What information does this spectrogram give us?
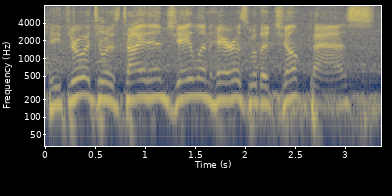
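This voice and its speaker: An American man calls football live on the radio from a stadium booth. His voice sits a little high, and he moves between clipped calls and conversational asides. The sound is muffled, with clear noise behind him. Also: normal speed. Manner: clipped phrases during play, conversational between. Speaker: radio play-by-play announcer. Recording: dull, noisy live stadium radio broadcast.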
